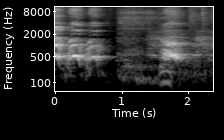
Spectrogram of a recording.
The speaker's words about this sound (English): that's the promised bark that I warned you about.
